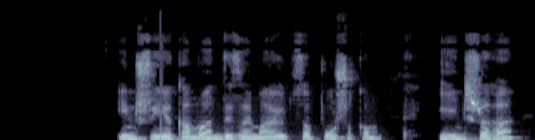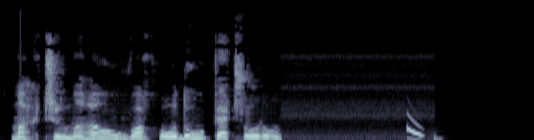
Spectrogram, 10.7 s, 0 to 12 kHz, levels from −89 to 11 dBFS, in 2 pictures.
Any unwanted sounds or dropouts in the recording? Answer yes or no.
yes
